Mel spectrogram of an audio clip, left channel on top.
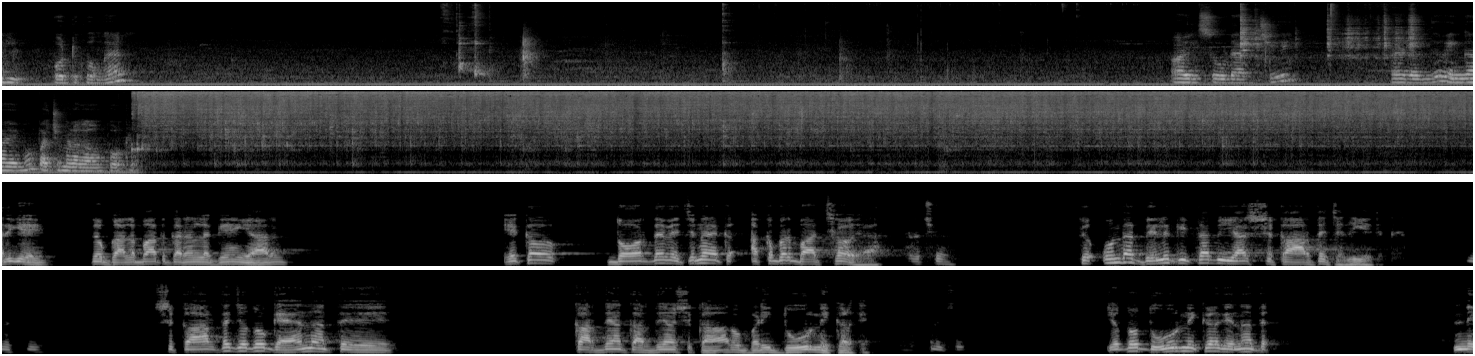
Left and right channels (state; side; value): different; both; correlation 0.00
